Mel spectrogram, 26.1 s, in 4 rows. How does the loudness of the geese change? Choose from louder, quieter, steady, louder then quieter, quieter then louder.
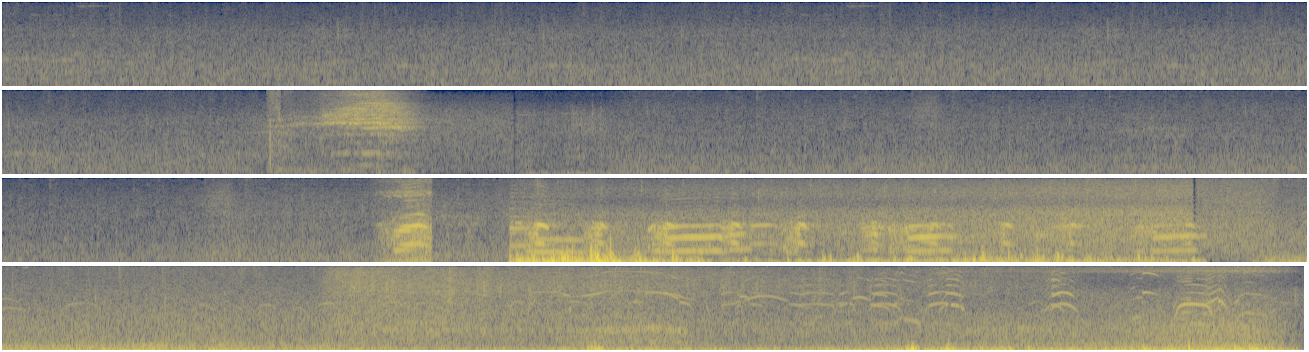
quieter then louder.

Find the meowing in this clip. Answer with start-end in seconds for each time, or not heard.
7.8-8.7.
